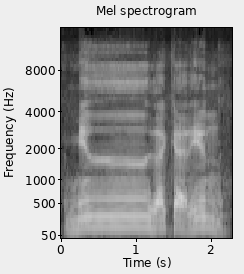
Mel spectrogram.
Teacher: نون ساکن کے بعد زال اخفاء حقیقی ہوگا، گنہ کے ساتھ پڑھیں گے۔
